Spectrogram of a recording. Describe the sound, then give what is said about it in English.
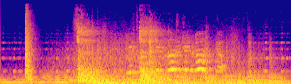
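Stun grenades exploding down an underground mine tunnel: a few heavy, booming blasts with long rumbling tails, mixed with shouting voices. “A SAPS member fires stun grenades down a tunnel stretching several hundred meters underground.”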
